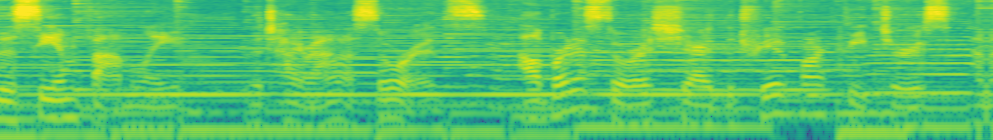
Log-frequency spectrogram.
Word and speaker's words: Albertosaurus: This is the story of the Albertosaurus, pronounced Albertosaurus, and the Troodon, pronounced Troodon.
